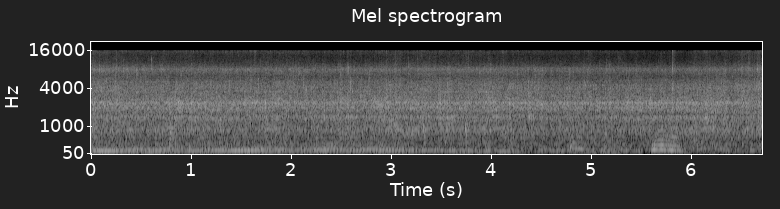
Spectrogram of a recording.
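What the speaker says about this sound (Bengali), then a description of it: "এইটা এবার কষা হবে" Onion and tomato sautéing in a pan for a Bengali kosha, a steady, even sizzle and frying hiss that carries on throughout, with occasional stirring and faint voices underneath.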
